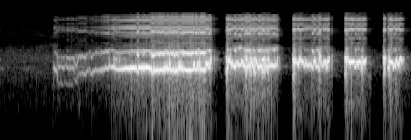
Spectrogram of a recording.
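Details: A red junglefowl hen, a call used to lure wild junglefowl, gives a long, wavering nasal note, then four short clipped calls about every half second.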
